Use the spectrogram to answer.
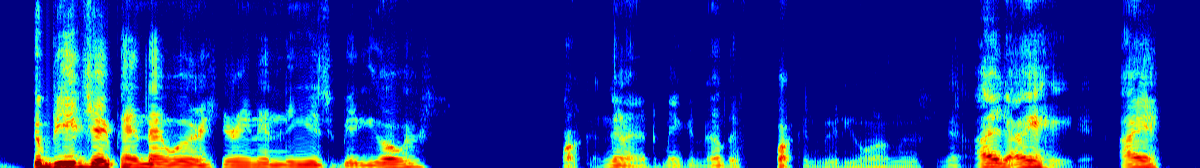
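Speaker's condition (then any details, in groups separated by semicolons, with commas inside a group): Cerebral palsy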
